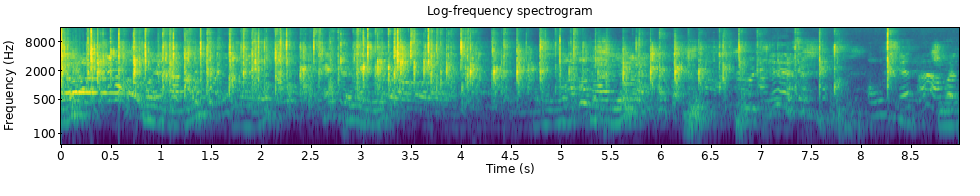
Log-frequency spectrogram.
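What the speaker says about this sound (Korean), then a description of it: "우리 선물 줄 때 박수로 축하해 주세요." A youth worship audience at a church claps rhythmically in sharp, close, brisk claps while students receive gifts, with people talking and cheering over the applause.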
